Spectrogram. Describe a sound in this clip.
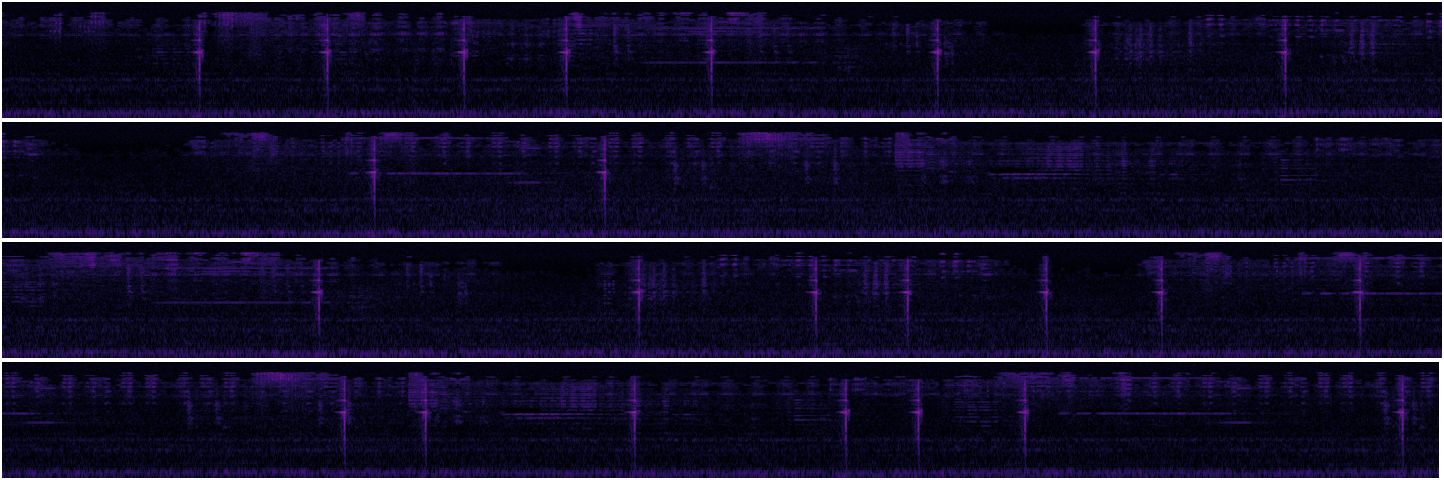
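Game menu clicks tick as settings are changed.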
